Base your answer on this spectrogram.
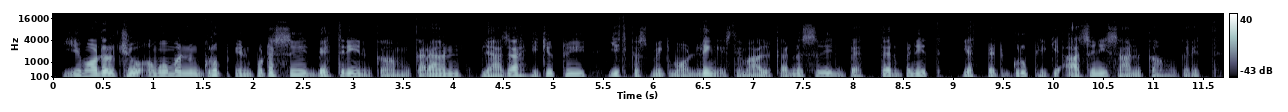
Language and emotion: Kashmiri, neutral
